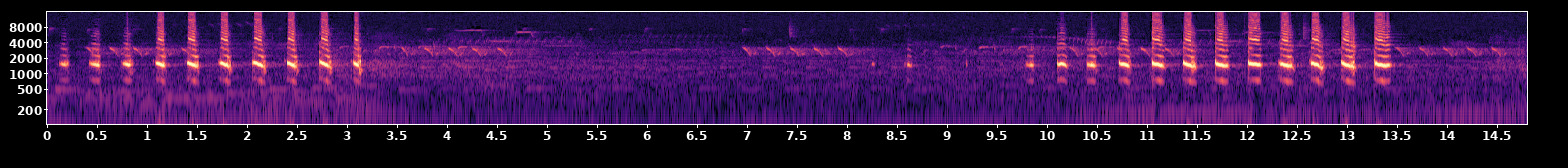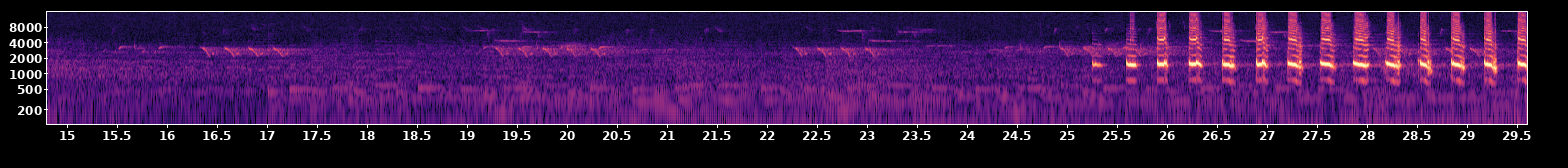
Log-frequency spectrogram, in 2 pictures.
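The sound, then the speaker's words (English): Two wild turkey gobblers sound off on the roost: loud, rapid, rattling gobbles arrive in three distinct bursts, with quieter clucking and yelping calls in the gaps between them. “two gobblers gobbling on the roost”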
